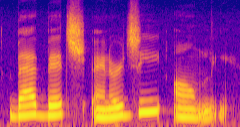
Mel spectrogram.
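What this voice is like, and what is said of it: English with a French accent. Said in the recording (French): “J'ai dit un peu avec l'accent français, I'm sorry. Let me fix this.”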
